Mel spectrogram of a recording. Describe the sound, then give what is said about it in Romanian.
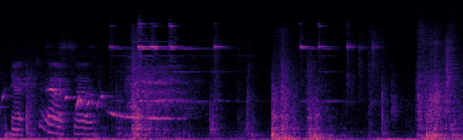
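A door is pushed shut with a few heavy knocks and rattling clicks, like a latch or lock being worked, with some faint squeaks and a brief voice-like sound early on. “Te pentru ce e încuie ușa?”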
